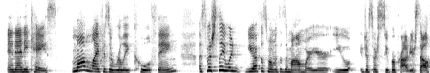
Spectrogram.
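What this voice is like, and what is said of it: Upper Midwest American accent. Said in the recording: “if you hear an accent, it is because I have a mother who is from Wisconsin ... my dad's from Minnesota. So that's why you hear my accent.”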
